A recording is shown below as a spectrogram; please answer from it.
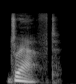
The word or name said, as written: draft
